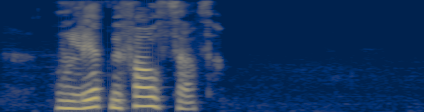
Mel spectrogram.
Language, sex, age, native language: Icelandic, female, 50-59, Icelandic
